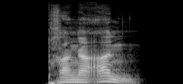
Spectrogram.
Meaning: inflection of anprangern: 1. first-person singular present 2. singular imperative
- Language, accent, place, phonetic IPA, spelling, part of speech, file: German, Germany, Berlin, [ˌpʁaŋɐ ˈan], pranger an, verb, De-pranger an.ogg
